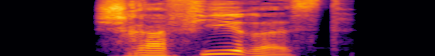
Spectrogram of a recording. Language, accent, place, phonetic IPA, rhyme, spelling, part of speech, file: German, Germany, Berlin, [ʃʁaˈfiːʁəst], -iːʁəst, schraffierest, verb, De-schraffierest.ogg
- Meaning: second-person singular subjunctive I of schraffieren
